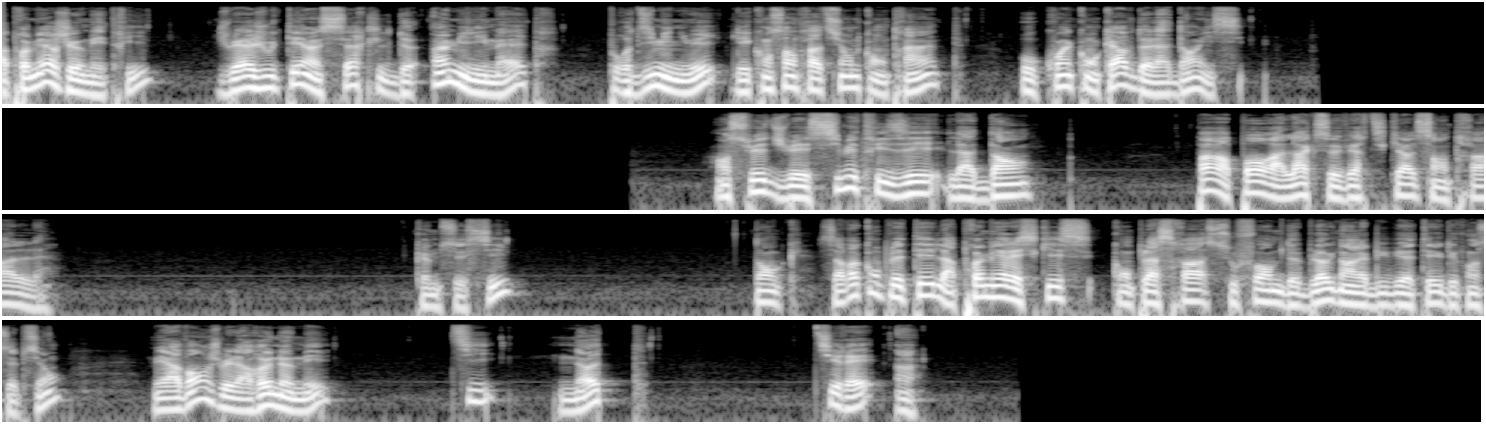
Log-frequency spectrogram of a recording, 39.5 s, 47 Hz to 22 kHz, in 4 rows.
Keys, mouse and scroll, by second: 2.0 click, 3.2 right drag, 6.9 click, 7.8 click, 8.6 Escape, 8.7 Escape, 9.2 right drag, 10.1 click, 10.6 click, 11.3 Escape, 11.3 right click, 11.3 click, 12.0 Return, 12.7 Escape, 13.6 click, 16.0-17.2 ctrl+middle drag, 17.5-18.5 drag, 20.1 click, 21.3 click, 22.6 click, 24.0 click, 25.8 ctrl+middle click, 26.3 ctrl+scroll up 1, 28.0 click, 30.6 click, 32.5 click, 33.5 click, 34.1 click, 35.7 Caps_Lock, 37.9 Caps_Lock, 37.9 click, 38.3 Return.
